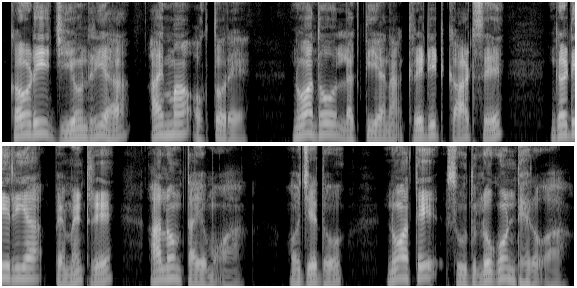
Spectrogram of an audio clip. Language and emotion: Santali, neutral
